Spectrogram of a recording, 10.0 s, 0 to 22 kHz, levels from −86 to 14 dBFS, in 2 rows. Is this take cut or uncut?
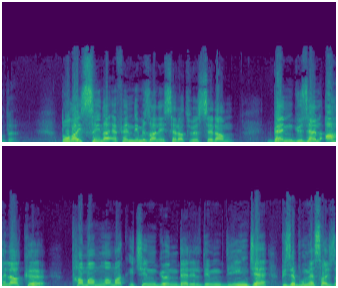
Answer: uncut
